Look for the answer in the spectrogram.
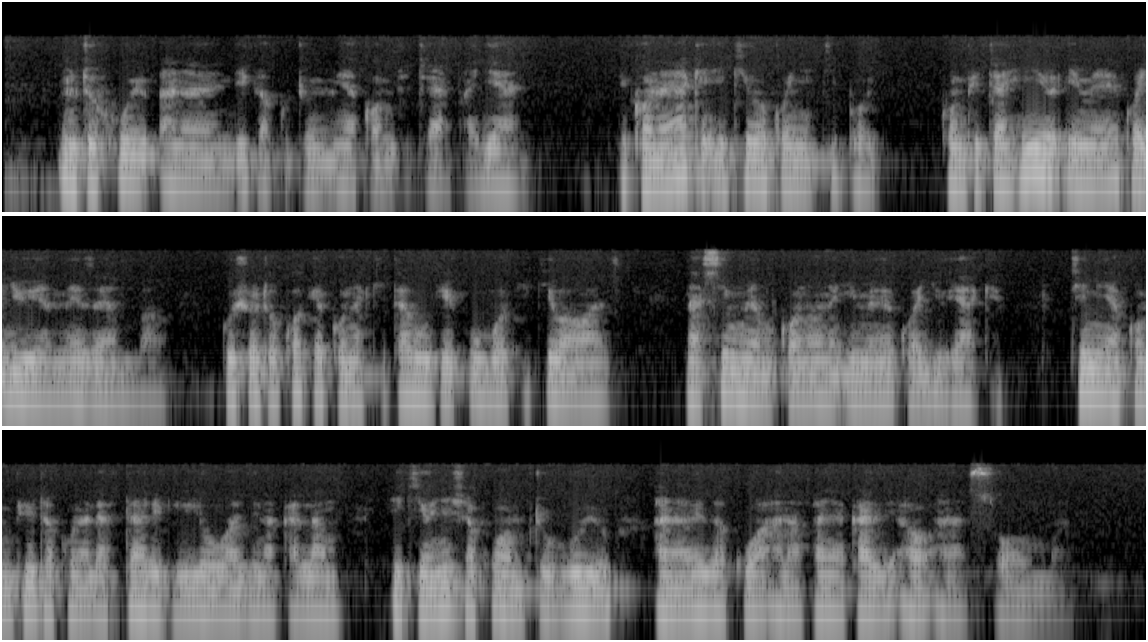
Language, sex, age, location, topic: Swahili, male, 25-35, Nairobi, education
